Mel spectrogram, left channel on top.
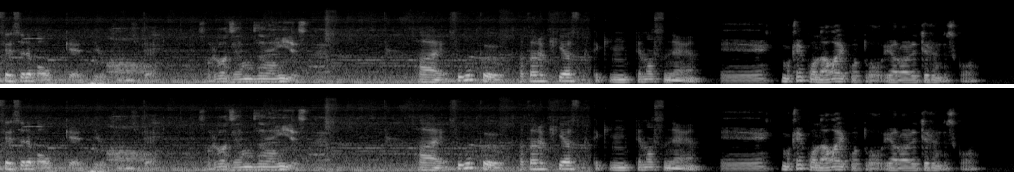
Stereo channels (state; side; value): identical; both; correlation 1.00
